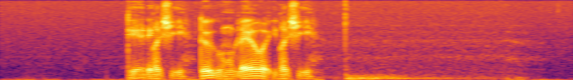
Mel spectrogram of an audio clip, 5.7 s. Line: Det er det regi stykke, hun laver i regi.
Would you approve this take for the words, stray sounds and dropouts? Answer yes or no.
no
